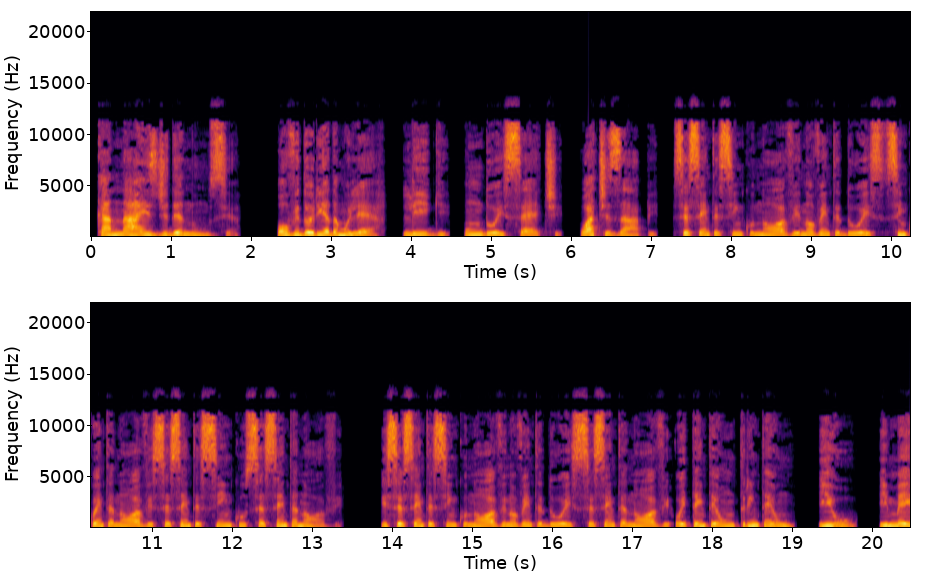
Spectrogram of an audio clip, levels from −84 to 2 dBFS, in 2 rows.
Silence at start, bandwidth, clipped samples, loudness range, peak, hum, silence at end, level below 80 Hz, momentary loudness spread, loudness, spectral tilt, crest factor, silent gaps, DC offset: 0.1 s; 14 kHz; under 0.1%; 2 LU; 0 dBFS; none; 0 s; -60 dBFS; 10 LU; -18 LUFS; -4 dB/octave; 18 dB; 1.99-2.26 s, 13.52-13.81 s; under 0.1%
